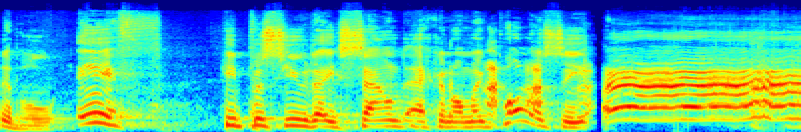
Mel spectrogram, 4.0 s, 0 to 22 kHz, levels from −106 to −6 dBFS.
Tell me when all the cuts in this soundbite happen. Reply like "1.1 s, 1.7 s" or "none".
3.0 s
